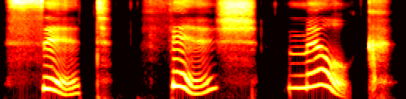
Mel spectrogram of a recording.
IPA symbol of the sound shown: ɪ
